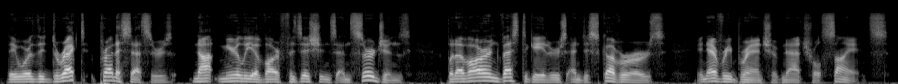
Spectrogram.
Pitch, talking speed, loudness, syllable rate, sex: 110 Hz, 160 wpm, -20 LUFS, 5.8 syllables/s, male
